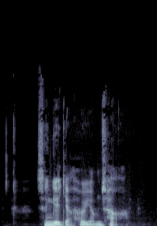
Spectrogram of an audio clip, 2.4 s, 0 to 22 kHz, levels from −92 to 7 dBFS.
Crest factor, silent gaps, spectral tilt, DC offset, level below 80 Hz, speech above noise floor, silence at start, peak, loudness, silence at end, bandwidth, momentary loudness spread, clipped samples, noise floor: 20 dB; none; -6 dB/octave; under 0.1%; -58 dBFS; 30 dB; 0.55 s; -2 dBFS; -20 LUFS; 0.45 s; 14 kHz; 14 LU; under 0.1%; -49 dBFS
